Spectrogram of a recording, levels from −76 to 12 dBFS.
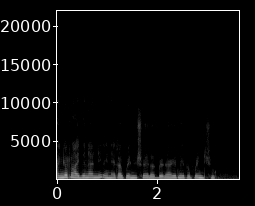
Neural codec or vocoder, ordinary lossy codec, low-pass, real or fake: codec, 24 kHz, 0.9 kbps, WavTokenizer, small release; none; 10.8 kHz; fake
